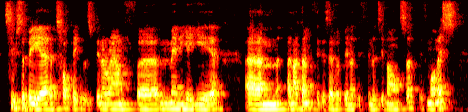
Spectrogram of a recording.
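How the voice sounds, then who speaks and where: A man's voice: medium pitch, completely flat delivery, a little fast. A man hosting a live webinar panel, chatty with plenty of fillers and restarts. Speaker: webinar host. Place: event venue room. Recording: echoey room.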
